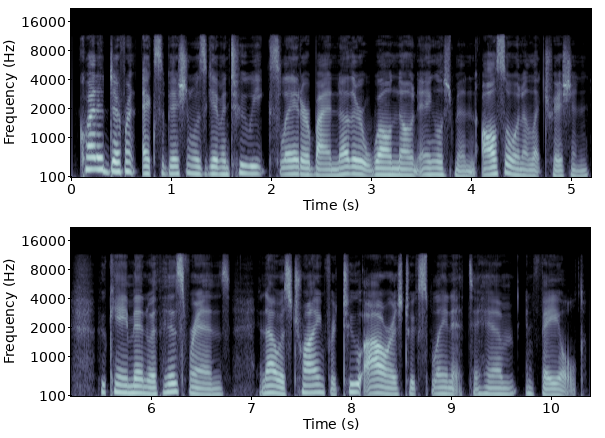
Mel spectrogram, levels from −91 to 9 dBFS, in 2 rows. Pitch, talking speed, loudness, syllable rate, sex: 155 Hz, 210 wpm, -19 LUFS, 5.9 syllables/s, female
